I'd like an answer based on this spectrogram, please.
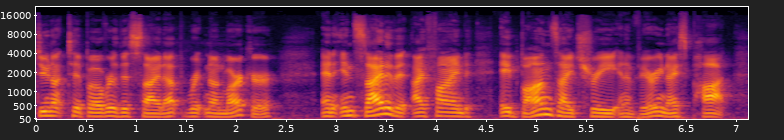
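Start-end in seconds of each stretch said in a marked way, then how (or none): none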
